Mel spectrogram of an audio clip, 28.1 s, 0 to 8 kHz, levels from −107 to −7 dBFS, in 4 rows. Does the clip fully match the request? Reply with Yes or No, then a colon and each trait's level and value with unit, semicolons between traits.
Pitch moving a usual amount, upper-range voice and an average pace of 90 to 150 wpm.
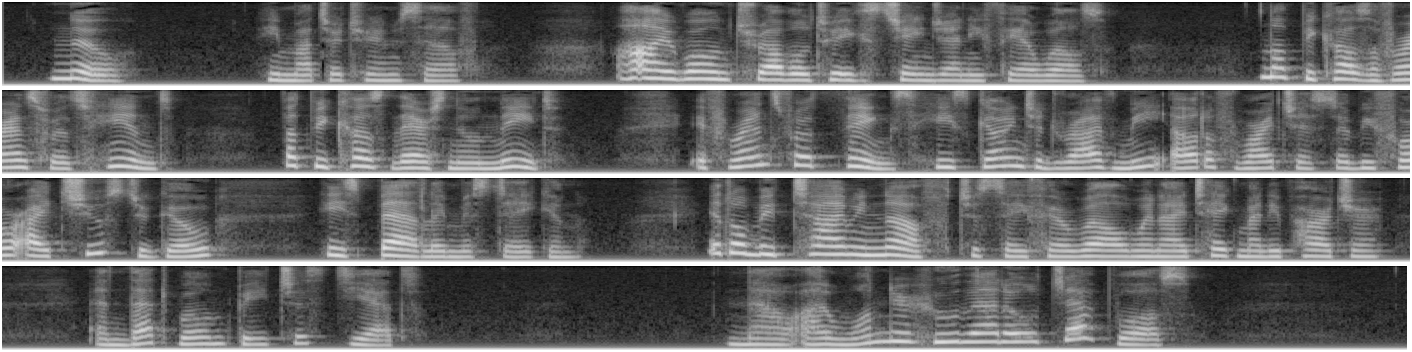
Yes: average, 4.3 semitones; high, 225 Hz; average, 145 wpm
